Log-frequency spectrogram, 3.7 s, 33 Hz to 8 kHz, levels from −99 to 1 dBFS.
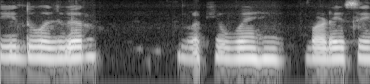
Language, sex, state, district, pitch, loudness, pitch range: Hindi, female, Goa, North and South Goa, 180 Hz, -15 LUFS, 175-185 Hz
